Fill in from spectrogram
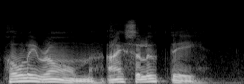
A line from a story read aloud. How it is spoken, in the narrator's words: With deep emotion, exclaiming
